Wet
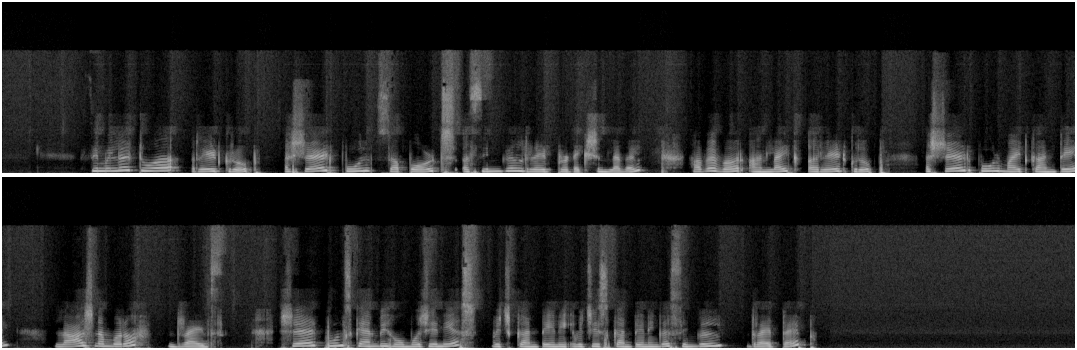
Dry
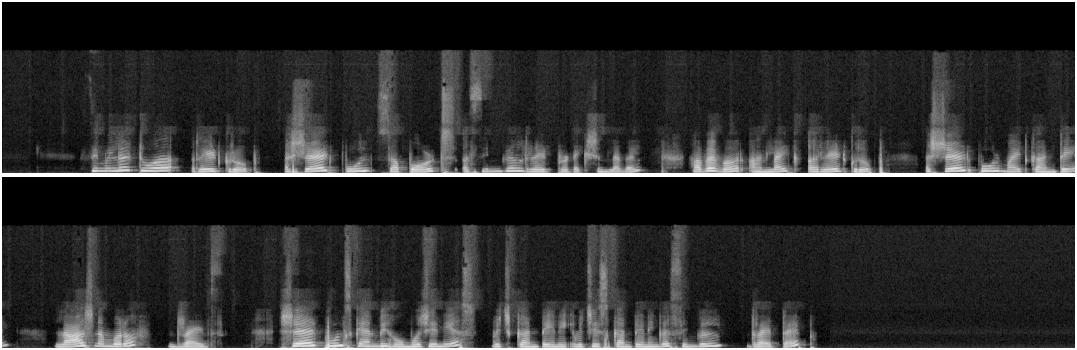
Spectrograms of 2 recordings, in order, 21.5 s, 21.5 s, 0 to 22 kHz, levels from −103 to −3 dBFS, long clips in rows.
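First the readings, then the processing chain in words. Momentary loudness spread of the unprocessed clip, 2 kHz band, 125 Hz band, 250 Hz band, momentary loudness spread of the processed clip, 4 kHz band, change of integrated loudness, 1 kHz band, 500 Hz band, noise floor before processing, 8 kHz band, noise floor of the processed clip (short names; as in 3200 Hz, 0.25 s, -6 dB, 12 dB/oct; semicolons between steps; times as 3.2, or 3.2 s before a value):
11 LU, -12.5 dB, -14.0 dB, -13.5 dB, 7 LU, -7.0 dB, -14.0 dB, -15.0 dB, -14.5 dB, -73 dBFS, n/a, -73 dBFS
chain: high shelf 2300 Hz +8 dB; reverse; compressor 10:1, threshold -31 dBFS, peak gain reduction 20 dB; reverse; gain -3 dB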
